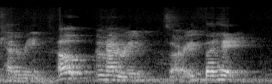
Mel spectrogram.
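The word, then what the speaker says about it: Katharine: Also, I pronounce it Katarine.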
